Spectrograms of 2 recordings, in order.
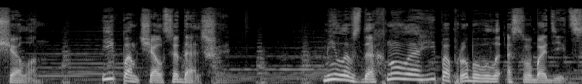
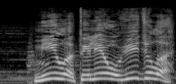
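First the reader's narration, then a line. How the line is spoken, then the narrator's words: Shout while running. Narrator (Russian): на бегу крикнул он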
